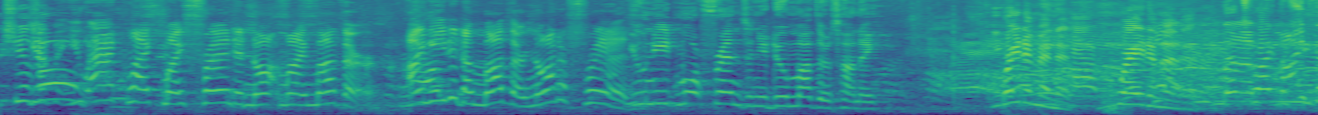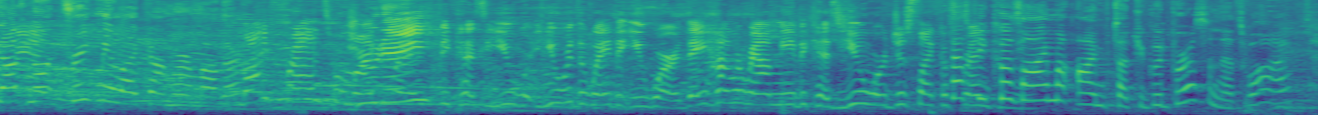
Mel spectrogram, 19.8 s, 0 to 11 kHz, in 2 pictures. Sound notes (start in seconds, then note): 7.1 audience disagrees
